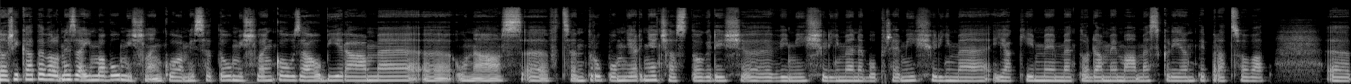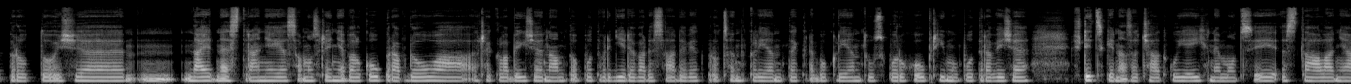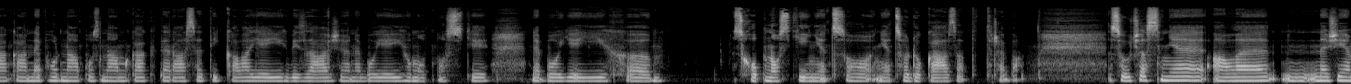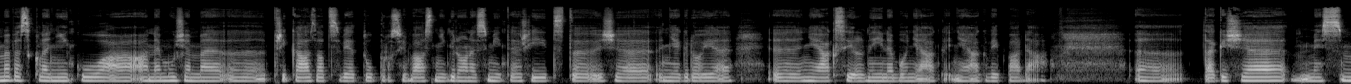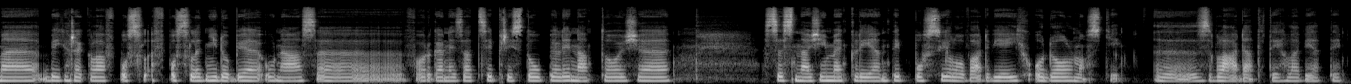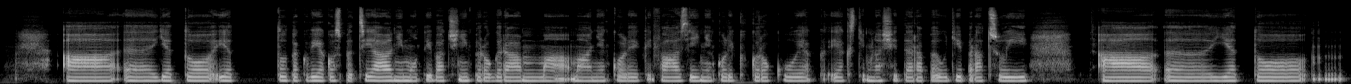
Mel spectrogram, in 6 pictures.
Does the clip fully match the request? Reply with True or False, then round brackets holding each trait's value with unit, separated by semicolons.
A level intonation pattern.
True (1.2 semitones)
